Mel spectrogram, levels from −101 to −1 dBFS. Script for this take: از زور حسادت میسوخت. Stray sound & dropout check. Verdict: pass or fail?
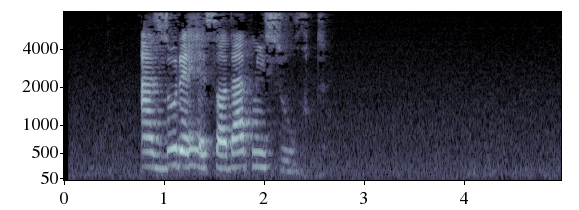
pass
